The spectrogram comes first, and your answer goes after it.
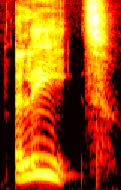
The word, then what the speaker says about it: elite: an elite school Elite now here we have the e sound but it's really short it's clipped because it comes before an unvoiced T elite elite elite elite there's not a lot of voice in that vowel sound Elite in an elite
